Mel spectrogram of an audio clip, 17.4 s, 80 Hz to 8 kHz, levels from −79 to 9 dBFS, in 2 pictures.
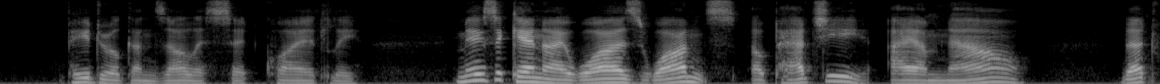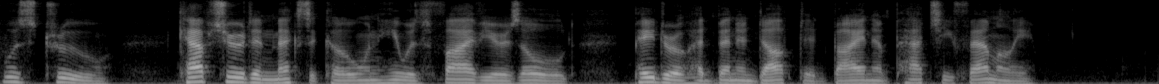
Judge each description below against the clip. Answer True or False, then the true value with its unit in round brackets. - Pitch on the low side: True (115 Hz)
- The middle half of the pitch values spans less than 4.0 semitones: False (4.8 semitones)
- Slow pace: True (110 wpm)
